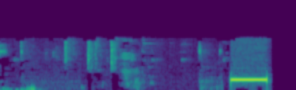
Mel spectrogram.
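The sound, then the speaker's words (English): A single steady electronic beep, the voicemail recording tone of the radiology director's line at Alliance Health Durant, sounds loudly for about half a second at the end, following a stretch of faint, muffled talk. “Please leave a detailed message after the tone.”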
